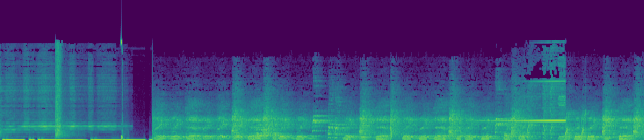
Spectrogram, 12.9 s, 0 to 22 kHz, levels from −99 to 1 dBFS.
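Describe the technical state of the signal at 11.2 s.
At 11.2 s you're right at the tail of a loudspeaker feedback squeal that runs from about 9.49 to 11.33 s. A mic is picking up the speaker it's feeding, and around 3.1 kHz the loop gain tips past one, so that tone feeds on itself. It swells over roughly a second and a half into a squeal that ends up about as loud as the rest of the audio, then cuts off just after 11.3 s.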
